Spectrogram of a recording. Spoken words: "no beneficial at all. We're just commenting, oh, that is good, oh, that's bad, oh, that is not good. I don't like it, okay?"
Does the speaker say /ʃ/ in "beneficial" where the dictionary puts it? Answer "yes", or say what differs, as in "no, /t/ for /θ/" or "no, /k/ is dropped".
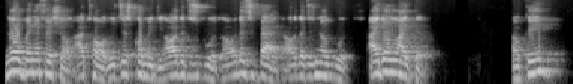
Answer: yes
